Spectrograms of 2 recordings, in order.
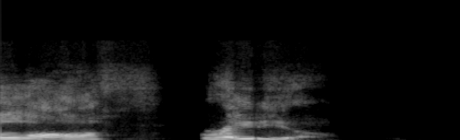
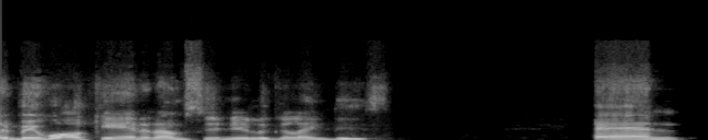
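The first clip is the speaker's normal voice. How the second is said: ordinary talk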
